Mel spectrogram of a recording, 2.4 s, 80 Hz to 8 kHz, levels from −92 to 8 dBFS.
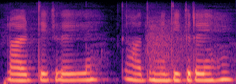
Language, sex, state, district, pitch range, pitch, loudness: Hindi, female, Uttar Pradesh, Saharanpur, 225-240 Hz, 230 Hz, -16 LUFS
